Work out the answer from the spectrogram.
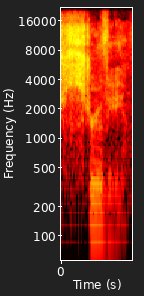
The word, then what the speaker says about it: Struve: The name is pronounced Struve, but thank you, Mayor.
